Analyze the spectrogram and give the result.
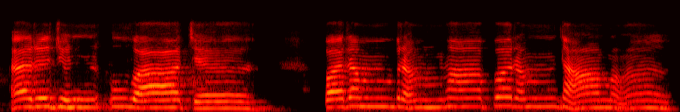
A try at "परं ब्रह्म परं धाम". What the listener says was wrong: ब्रह्मा नहीं है, यहाँ पर ब्रह्म है।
